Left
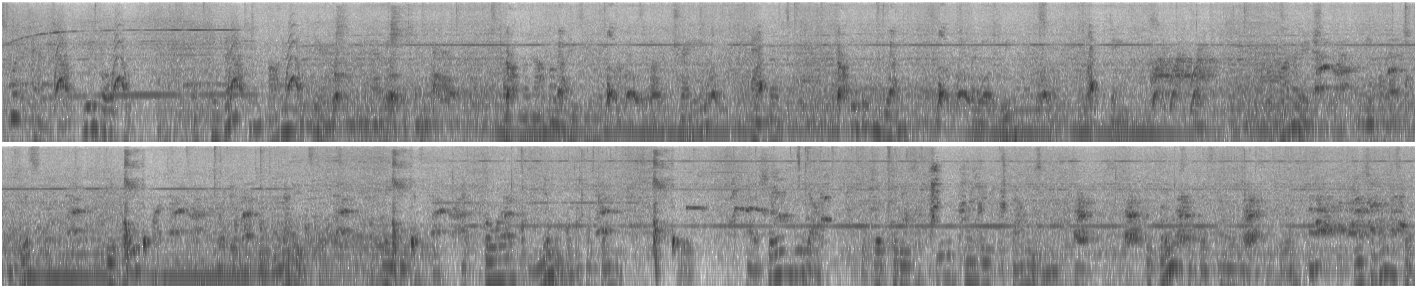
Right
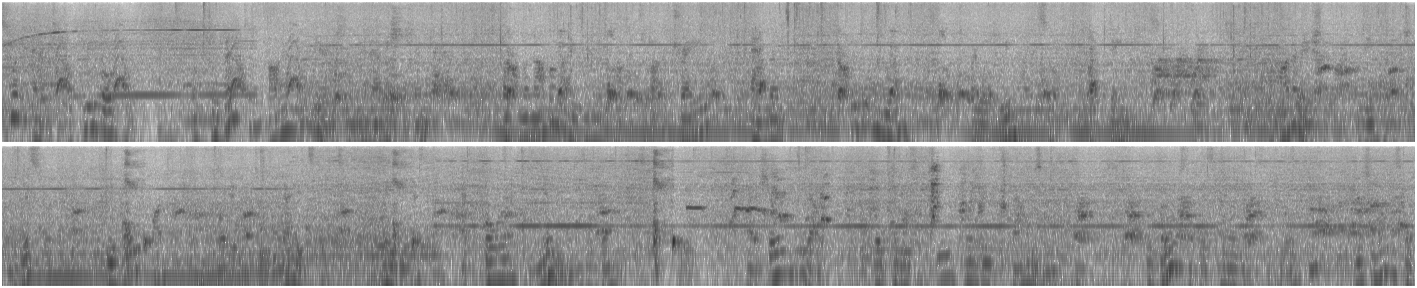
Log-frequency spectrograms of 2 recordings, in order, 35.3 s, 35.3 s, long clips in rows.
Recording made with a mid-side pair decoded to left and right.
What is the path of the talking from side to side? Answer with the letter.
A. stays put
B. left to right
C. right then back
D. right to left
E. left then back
A.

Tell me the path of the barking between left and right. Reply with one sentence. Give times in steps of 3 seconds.
In this clip you hear the barking on the left from 0 s, in the centre from 27 s and on the left from 30 s.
